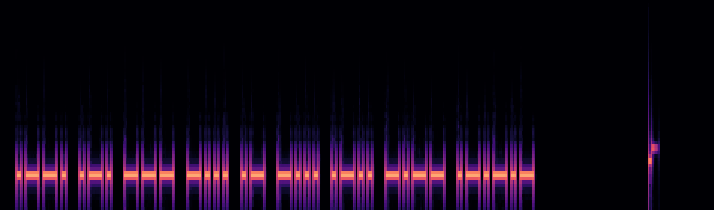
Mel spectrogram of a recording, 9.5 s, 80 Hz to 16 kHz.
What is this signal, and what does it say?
Morse code, heard as a keyed tone, about 20 wpm, 700 Hz. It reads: PROBABLY.
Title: Sentences from Top 1000 Words - Review Part 4 - 20wpm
